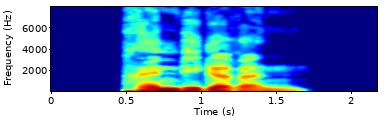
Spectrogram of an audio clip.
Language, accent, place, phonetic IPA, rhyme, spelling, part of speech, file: German, Germany, Berlin, [ˈtʁɛndɪɡəʁən], -ɛndɪɡəʁən, trendigeren, adjective, De-trendigeren.ogg
- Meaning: inflection of trendig: 1. strong genitive masculine/neuter singular comparative degree 2. weak/mixed genitive/dative all-gender singular comparative degree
